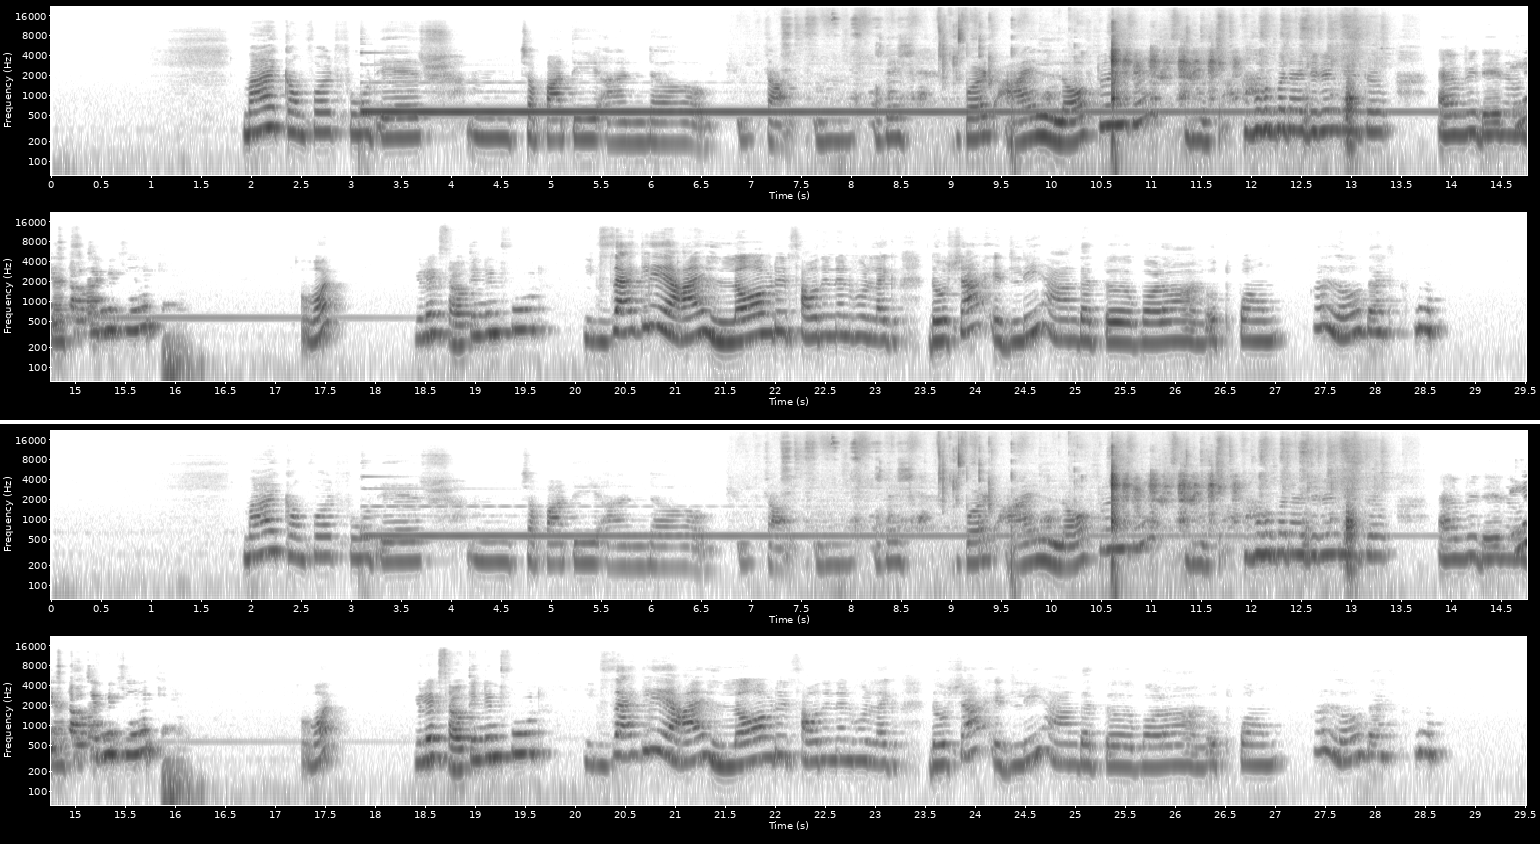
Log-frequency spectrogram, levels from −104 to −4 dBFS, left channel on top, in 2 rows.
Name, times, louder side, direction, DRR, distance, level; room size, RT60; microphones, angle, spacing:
voice 1, 1.4-8.8 9.1-15.3 17.3-17.7 20.1-27.1 27.4-28.7, left 5 dB, 55° left, 0.3 m, -45 dB
sound 1, 3.1-16.2, left 13 dB, 80° left, 1.0 m, -50 dB
Dog, 7.1-13.4, right 1 dB, 15° right, 0.6 m, -47 dB
voice 2, 14.6-16.2 18.4-19.7, right 2 dB, 50° right, 0.6 m, -43 dB
3.0 x 2.1 x 2.5 m
head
